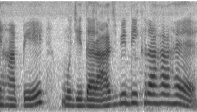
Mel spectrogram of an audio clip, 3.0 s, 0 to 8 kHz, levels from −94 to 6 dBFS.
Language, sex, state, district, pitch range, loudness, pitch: Hindi, female, Haryana, Rohtak, 175-245 Hz, -17 LUFS, 210 Hz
